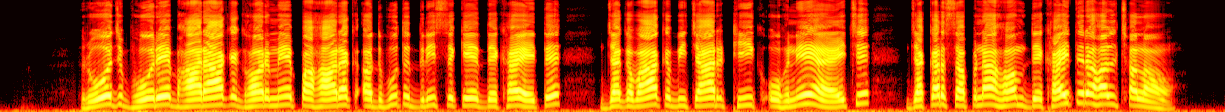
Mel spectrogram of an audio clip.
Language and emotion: Maithili, happy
